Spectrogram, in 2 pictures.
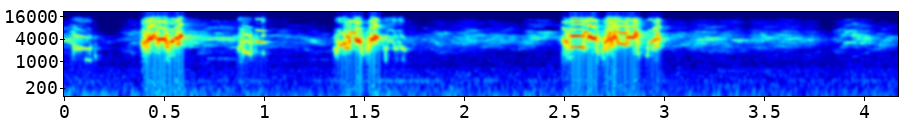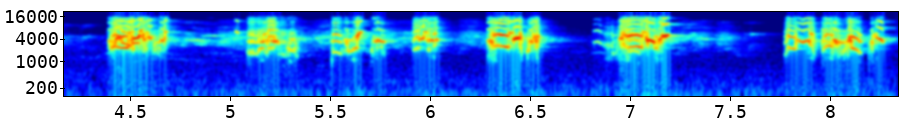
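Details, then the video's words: Two home-bred peach-faced lovebirds aged 7-8 months, red-headed green opaline and red-faced dark green colour forms, giving loud harsh chirps in short separate bursts, roughly one every half second to second, with quieter twittering between. "Peach-Faced Lovebird's Sounds"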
